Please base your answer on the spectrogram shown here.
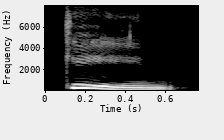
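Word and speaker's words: cane: അപ്പോൾ കെയിൻ. കെയിൻ. നോക്കൂ. കെയിൻ എന്നാണ് ഇത് ഉച്ചരിക്കേണ്ടത്. എ യും ഇയും. ആ ഒരു ഇ സൗണ്ട് നമ്മൾ ആദ്യത്തെ അക്ഷരത്തിന് കൊടുത്തു. എന്നിനആണെങ്കിൽ പ്രത്യേകിച്ച് ഒരു ഉച്ചാരണവും കൊടുക്കുന്നില്ല. അപ്പോൾ പറയൂ കെയിൻ കെയിൻ എന്നാണ് ഇത് വായിക്കേണ്ടത്.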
